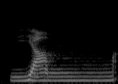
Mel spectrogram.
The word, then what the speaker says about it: YAM: The mantra that relates to this center is YAM, and it's pronounced yum.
